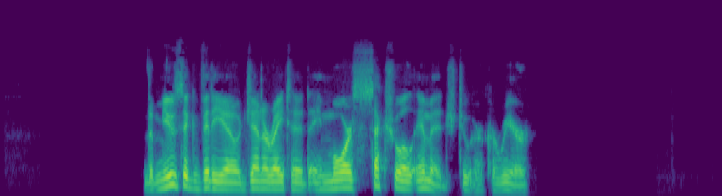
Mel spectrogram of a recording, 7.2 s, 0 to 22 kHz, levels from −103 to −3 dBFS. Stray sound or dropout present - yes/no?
no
